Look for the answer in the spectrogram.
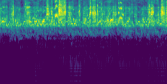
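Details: Lonely budgerigars calling loudly, described as contact calling or distress to seek attention; dense, continuous high-pitched chattering and squawky chirps overlap throughout with no pauses.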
